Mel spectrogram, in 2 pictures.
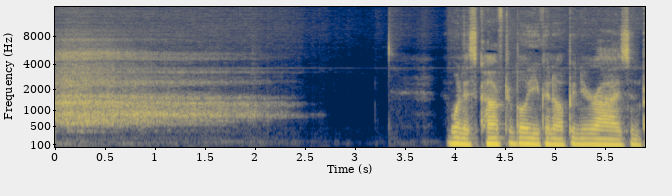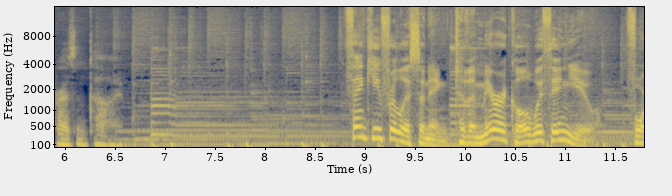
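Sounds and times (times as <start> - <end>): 
slow deep exhale during a guided breathing exercise: 0.0 - 2.5
speech: 3.9 - 7.0, 8.8 - 11.7.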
